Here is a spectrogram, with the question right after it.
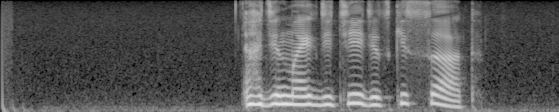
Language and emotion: Russian, neutral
